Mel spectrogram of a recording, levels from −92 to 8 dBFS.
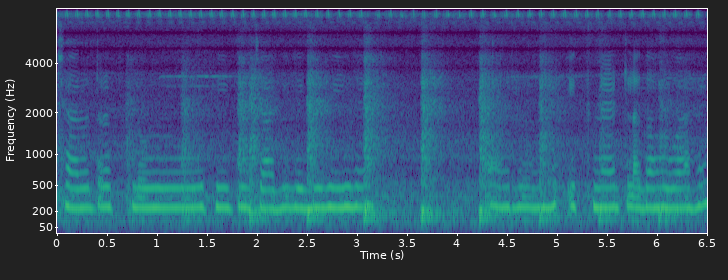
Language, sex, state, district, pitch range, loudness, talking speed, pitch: Hindi, female, Uttar Pradesh, Budaun, 230-235 Hz, -31 LUFS, 110 wpm, 230 Hz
